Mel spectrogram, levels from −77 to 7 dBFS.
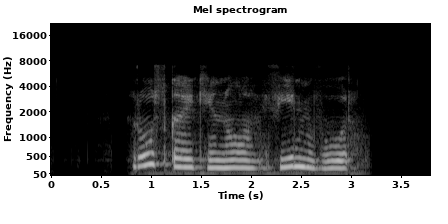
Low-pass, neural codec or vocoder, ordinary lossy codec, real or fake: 7.2 kHz; codec, 16 kHz, 4.8 kbps, FACodec; none; fake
